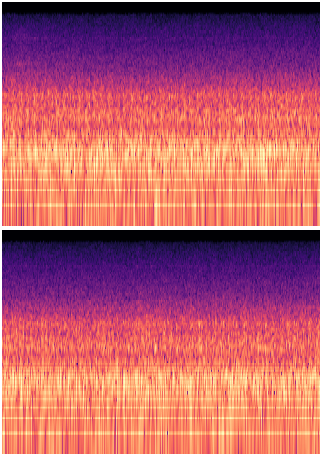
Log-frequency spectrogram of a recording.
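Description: Steady background noise of the recording room, an even hiss and rumble with no distinct events.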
